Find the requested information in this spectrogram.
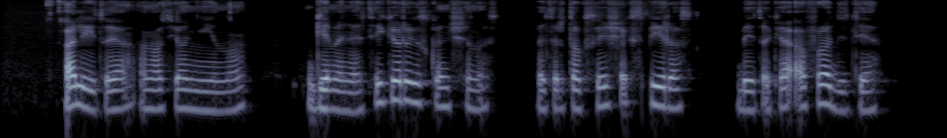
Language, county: Lithuanian, Vilnius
